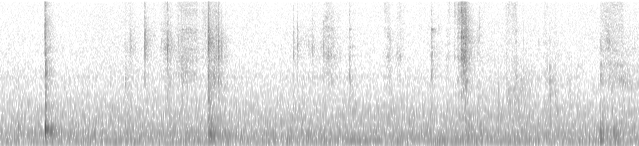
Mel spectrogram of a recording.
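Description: Faint clicks and light rattles of a camera cable and its BNC connector being handled and plugged into a handheld tester, with a few sharper clicks about half a second, two seconds and four and a half seconds in.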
